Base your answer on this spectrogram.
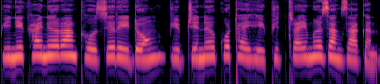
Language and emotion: Bodo, neutral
